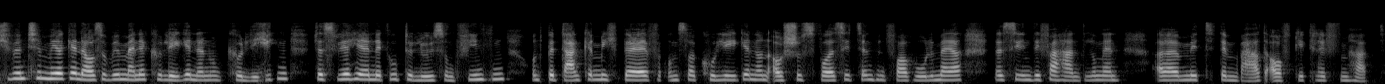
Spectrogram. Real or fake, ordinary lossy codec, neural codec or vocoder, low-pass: fake; none; codec, 16 kHz in and 24 kHz out, 0.6 kbps, FocalCodec, streaming, 4096 codes; 7.2 kHz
